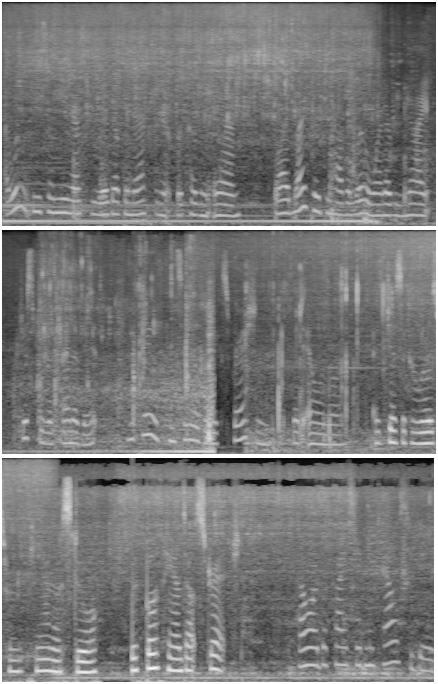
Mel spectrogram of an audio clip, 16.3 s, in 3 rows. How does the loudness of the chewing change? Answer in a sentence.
The loudness of the chewing goes up, then down.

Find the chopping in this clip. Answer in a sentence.
The chopping can't be heard in this clip.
